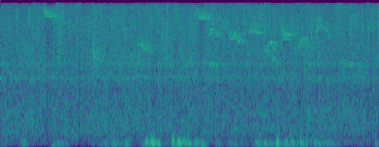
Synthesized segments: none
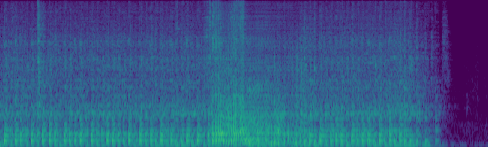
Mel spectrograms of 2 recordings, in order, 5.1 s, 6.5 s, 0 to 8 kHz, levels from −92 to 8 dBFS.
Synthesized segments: 3.2-4.0 (codec, ZipCodec)

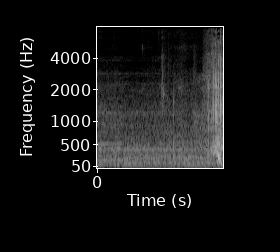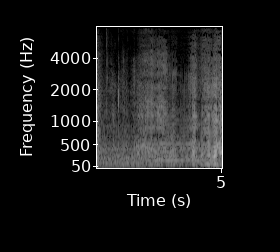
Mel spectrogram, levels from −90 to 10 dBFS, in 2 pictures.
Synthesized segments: 0.0-0.5 (vocoder, BigVGAN v2); 3.5-5.0

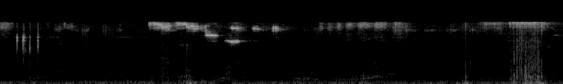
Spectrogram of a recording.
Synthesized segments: 0.0-5.6 (codec, SNAC)

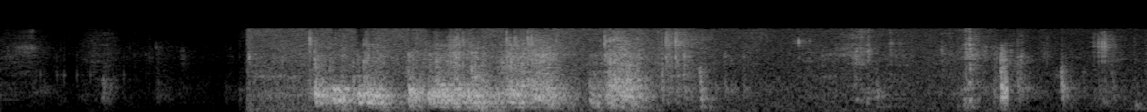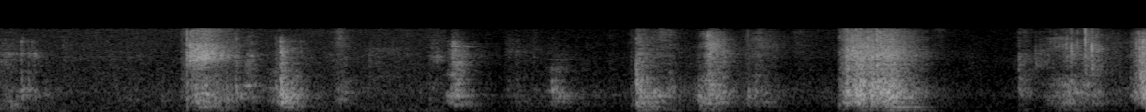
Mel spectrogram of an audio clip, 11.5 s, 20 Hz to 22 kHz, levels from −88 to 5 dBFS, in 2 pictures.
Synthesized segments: none

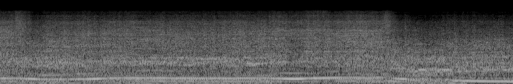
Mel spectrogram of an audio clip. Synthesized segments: 0.6-1.6 (codec, SNAC)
